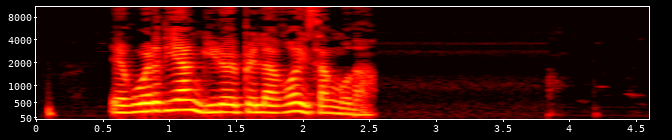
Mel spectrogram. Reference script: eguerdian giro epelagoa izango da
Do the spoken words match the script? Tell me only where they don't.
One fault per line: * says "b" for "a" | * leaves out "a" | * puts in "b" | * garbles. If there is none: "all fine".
all fine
